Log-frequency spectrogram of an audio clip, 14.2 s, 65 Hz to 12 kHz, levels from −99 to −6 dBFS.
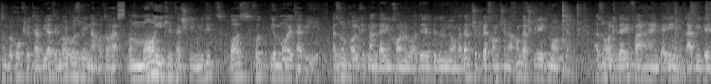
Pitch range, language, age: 95-110 Hz, Persian, 30-49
